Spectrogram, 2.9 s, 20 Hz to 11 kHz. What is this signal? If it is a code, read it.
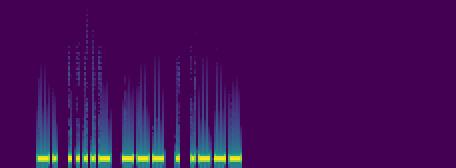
Morse code, heard as a keyed tone, about 51 wpm, 700 Hz. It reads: N4OEJ
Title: USA Call Signs - 5 Characters - 50wpm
